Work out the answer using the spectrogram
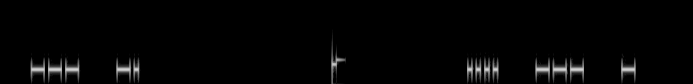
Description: Morse code, heard as a keyed tone, about 28 wpm, spaced as for 16 wpm, 700 Hz. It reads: ON HOT
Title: 3x Character Spacing - Top 100 Words - 28wpm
